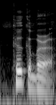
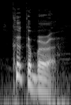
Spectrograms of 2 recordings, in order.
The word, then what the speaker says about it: kookaburra: And he informs me that in that particular flavor of English, the word kookaburra is pronounced more like kookaburra, where the first syllable cook is cook instead of kook.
